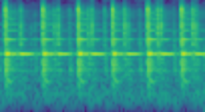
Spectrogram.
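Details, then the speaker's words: Piano key played: sharp, dry clicks about four a second, even when the hammer doesn't hit the string, caused by a loose hammer flange screw; fixed by tightening the screw. "can hear kind of a clicking noise even when I go like this you can kind of hear the clicking noise even when it's not hitting the string"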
